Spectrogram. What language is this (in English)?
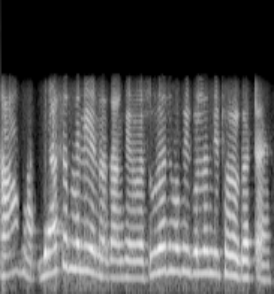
Sindhi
